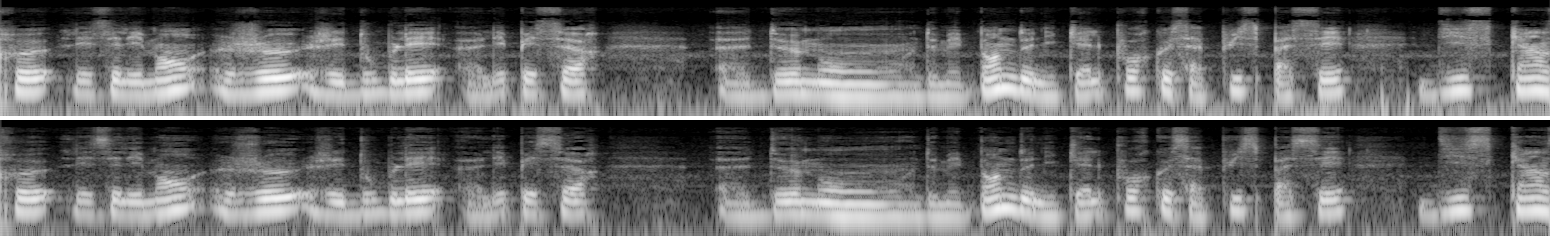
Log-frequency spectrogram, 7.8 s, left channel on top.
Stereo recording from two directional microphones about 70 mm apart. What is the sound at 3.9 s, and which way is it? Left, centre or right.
Speech, right.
